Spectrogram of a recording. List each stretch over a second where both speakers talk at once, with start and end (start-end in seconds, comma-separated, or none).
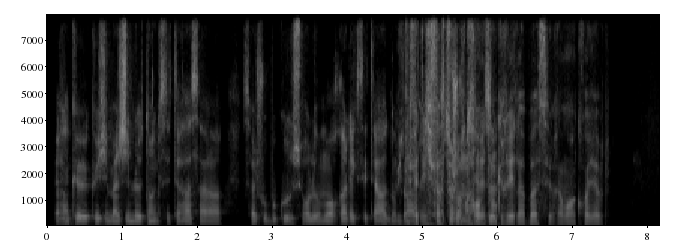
4.7-6.1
